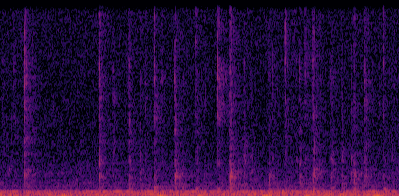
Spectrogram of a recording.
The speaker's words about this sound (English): I'm typing that up because I want it to be the title, y'all.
